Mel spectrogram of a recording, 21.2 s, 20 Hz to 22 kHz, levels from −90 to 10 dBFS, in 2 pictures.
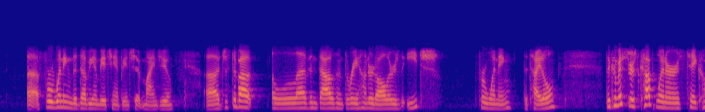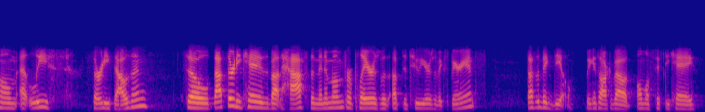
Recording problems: phone-call audio

